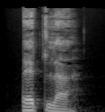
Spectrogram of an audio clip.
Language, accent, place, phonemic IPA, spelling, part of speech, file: German, Germany, Berlin, /ˈbɛtlɐ/, Bettler, noun, De-Bettler.ogg
- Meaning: beggar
